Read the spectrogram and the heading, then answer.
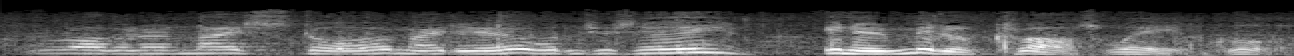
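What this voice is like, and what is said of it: Refined, snobbish upper-class accent. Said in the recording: “Listen to that accent. ... So refined.”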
